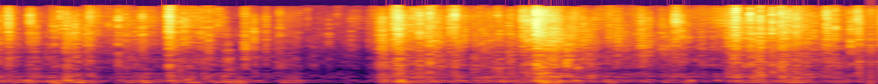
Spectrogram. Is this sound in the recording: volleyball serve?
no

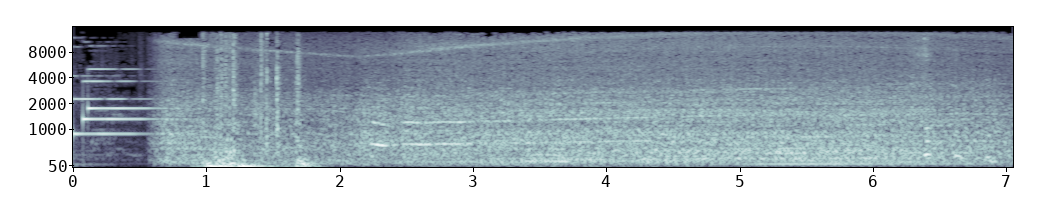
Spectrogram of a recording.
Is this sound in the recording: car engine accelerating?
yes

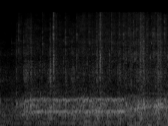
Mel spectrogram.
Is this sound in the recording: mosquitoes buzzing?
no

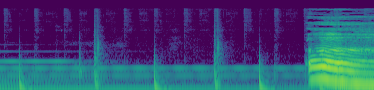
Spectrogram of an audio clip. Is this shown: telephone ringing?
no

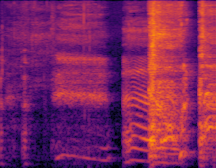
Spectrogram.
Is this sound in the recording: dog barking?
no

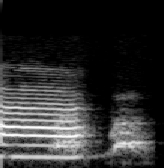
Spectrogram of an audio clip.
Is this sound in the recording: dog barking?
yes

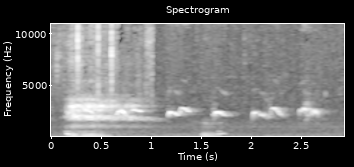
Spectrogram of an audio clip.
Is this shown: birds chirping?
yes

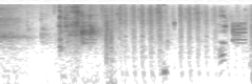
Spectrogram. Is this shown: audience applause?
no

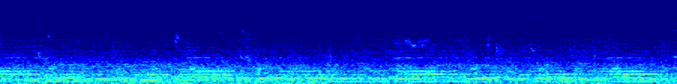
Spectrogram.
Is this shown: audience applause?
no

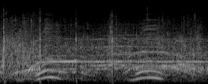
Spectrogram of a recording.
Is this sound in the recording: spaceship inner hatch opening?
no

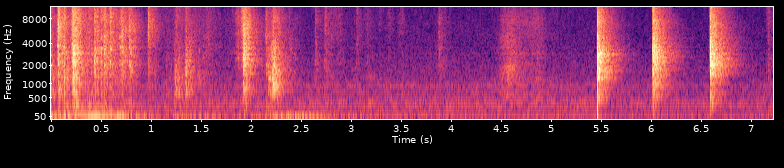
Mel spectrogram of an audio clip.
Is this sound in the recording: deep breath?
no

